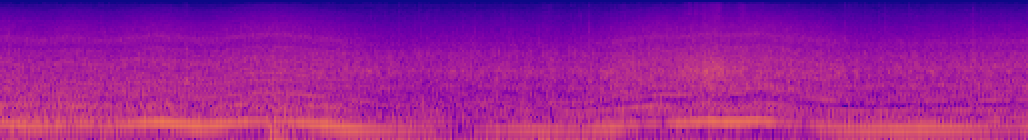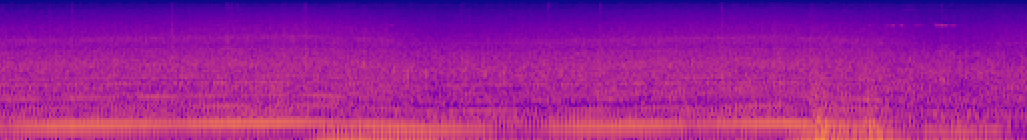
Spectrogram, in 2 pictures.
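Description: Tyres crunch over a dirt track.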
